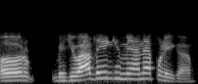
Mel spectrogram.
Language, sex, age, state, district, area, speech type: Hindi, male, 18-30, Uttar Pradesh, Chandauli, rural, conversation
